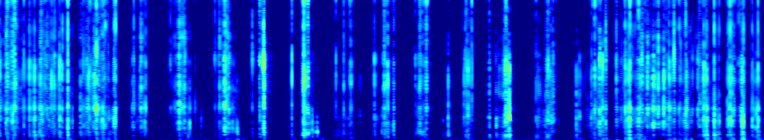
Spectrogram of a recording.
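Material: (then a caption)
Plastic. Long acrylic nails tap and scratch the back of an iPhone in a clear plastic case filled with resin gummy bears, held up to a mirror. Dozens of quick, bright clicks and scratchy bursts come in short clusters, separated by brief silences. The sound is crisp and dry with almost no low end.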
